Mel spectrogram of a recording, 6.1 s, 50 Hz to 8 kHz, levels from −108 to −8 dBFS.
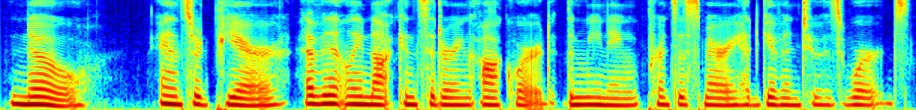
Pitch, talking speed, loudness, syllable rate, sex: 195 Hz, 155 wpm, -17 LUFS, 5.6 syllables/s, female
